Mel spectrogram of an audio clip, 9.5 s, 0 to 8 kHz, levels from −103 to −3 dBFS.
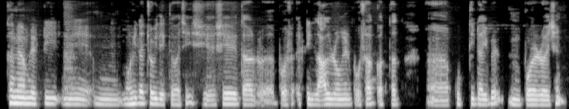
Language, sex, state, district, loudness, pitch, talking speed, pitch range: Bengali, male, West Bengal, Jhargram, -18 LUFS, 145 Hz, 150 wpm, 135-155 Hz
